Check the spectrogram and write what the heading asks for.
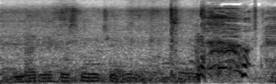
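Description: Low talking, then a person coughs sharply about one and a half seconds in: an allergic cough that the person puts down to dust from the fabrics.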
